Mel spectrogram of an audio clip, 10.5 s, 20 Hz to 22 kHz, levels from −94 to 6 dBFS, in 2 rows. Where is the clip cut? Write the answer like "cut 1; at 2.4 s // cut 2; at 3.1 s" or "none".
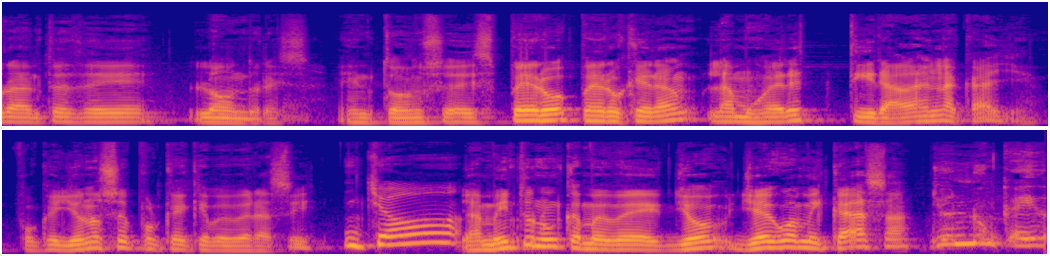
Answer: cut 1; at 1.5 s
